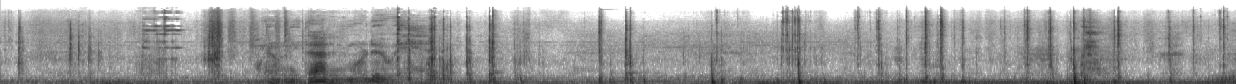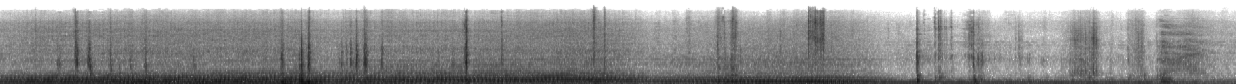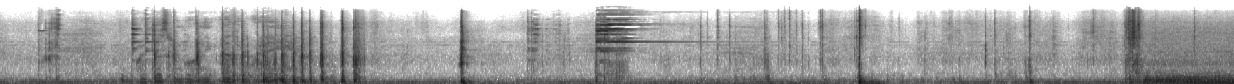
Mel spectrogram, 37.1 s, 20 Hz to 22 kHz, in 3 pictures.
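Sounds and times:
wrench and bolts clinking: 0:00.7 - 0:02.3, 0:25.1 - 0:25.4, 0:26.0 - 0:27.1, 0:30.0 - 0:32.8
engine drone: 0:12.0 - 0:21.4, 0:36.0 - 0:37.0.

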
